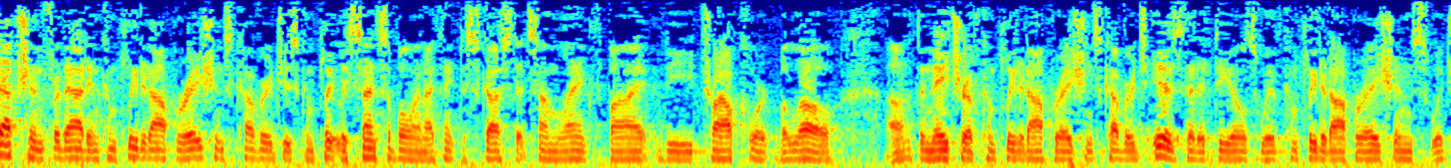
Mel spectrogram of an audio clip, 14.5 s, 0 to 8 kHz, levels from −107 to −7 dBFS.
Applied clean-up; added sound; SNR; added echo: none; none; none; none.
